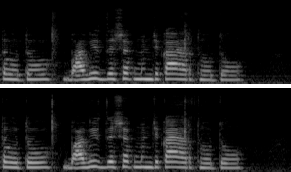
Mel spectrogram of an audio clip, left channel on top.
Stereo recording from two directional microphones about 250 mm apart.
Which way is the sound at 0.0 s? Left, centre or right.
Right.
